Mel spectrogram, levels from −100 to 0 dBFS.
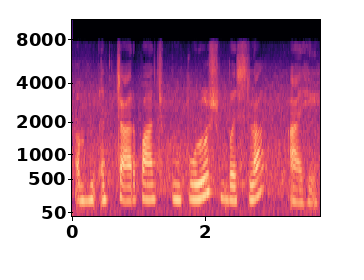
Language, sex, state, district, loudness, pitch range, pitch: Marathi, female, Maharashtra, Sindhudurg, -16 LUFS, 195-215 Hz, 205 Hz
